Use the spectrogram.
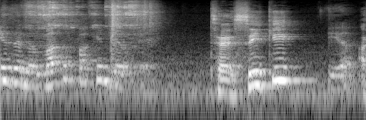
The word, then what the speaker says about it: Tesehki: Tesehki?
